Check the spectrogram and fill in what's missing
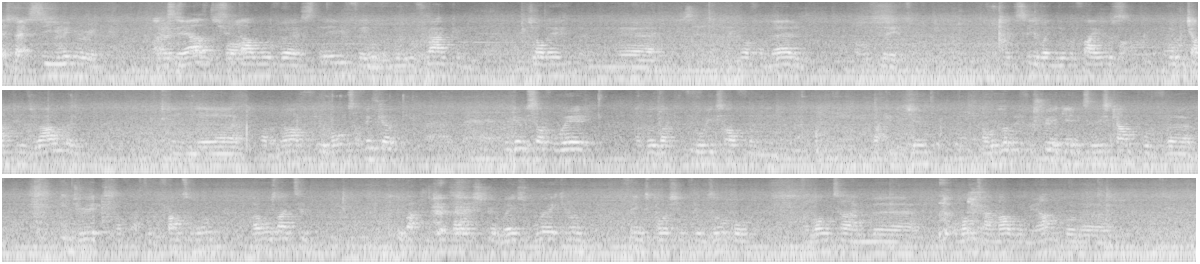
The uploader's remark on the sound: Post-fight press conference from Leeds.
